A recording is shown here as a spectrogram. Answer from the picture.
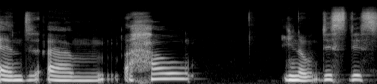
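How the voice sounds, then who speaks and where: A woman with a French accent, a medium pitch and a dark, mellow tone on a very clean recording with a silent background. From France, Paris. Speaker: panel moderator. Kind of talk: panel discussion. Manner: halting, many fillers.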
